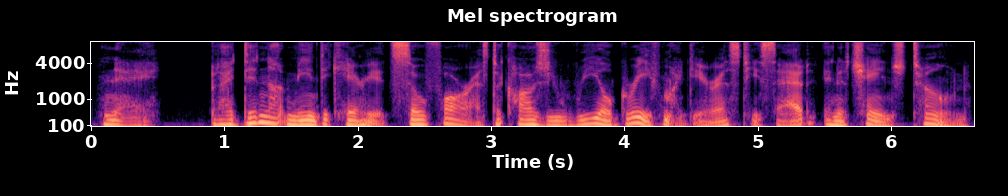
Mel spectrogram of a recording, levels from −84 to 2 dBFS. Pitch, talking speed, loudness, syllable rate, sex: 110 Hz, 225 wpm, -20 LUFS, 5.0 syllables/s, female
